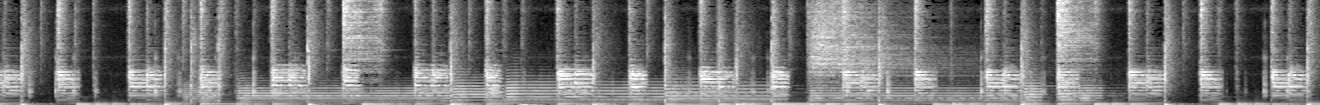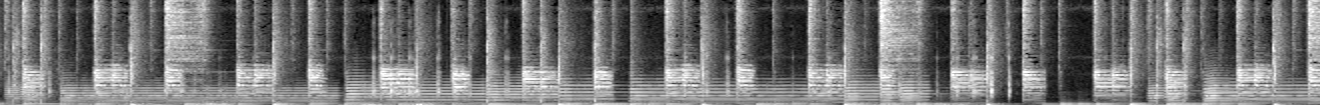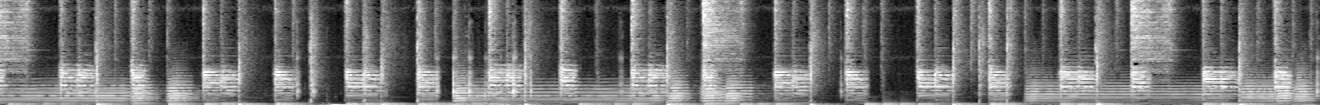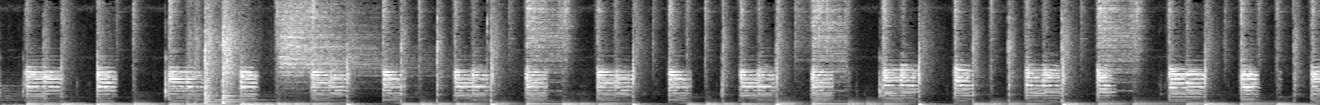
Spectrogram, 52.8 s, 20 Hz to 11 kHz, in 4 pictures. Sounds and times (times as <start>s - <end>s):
Music: 0.0s - 52.8s.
